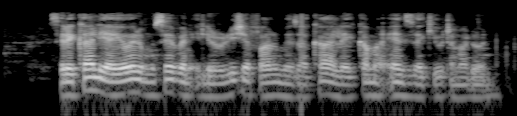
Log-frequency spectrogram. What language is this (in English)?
Swahili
